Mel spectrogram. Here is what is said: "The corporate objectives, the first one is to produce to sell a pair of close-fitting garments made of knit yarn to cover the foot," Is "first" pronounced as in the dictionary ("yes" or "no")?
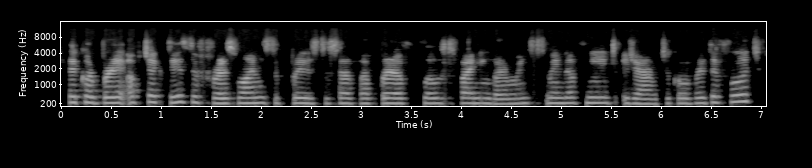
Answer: yes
